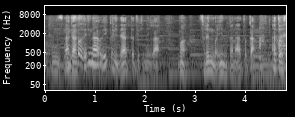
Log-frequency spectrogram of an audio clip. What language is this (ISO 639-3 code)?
jpn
